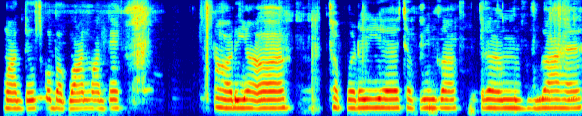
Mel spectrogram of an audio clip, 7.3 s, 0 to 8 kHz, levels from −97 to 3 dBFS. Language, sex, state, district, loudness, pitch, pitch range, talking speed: Hindi, male, Bihar, Bhagalpur, -15 LUFS, 220 Hz, 210-220 Hz, 125 wpm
